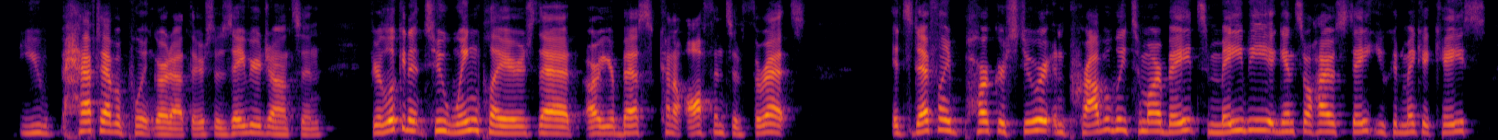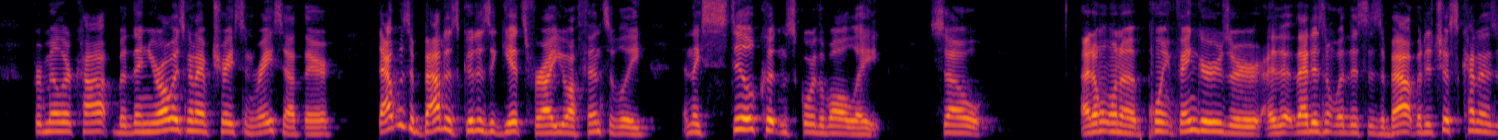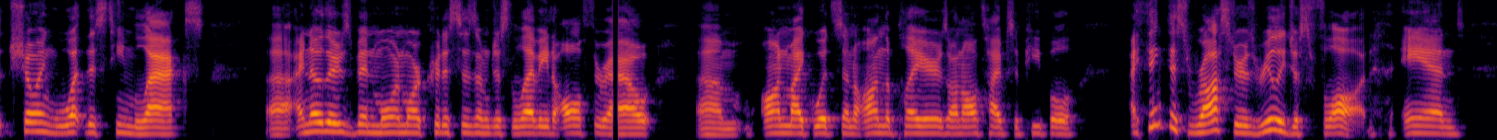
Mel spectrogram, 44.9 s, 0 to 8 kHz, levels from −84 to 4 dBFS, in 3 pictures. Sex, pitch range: male, 150-195 Hz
